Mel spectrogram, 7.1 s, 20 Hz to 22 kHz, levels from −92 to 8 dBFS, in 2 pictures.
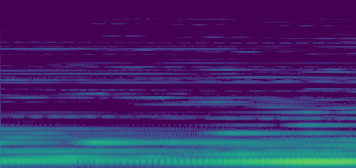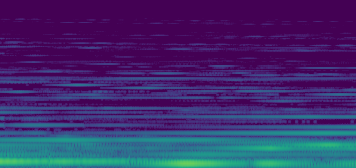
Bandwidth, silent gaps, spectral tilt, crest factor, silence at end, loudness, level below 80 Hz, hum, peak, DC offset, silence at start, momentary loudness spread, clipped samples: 5 kHz; none; -10 dB/octave; 12 dB; 0 s; -27 LUFS; -52 dBFS; none; -14 dBFS; under 0.1%; 0 s; 15 LU; under 0.1%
